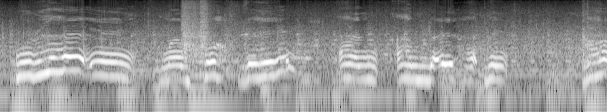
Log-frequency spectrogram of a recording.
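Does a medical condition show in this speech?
Yes: cerebral palsy.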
